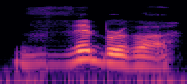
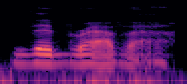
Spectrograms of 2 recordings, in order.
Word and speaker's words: Vibrava: have to be Rava, Vibrava. I think that's how phonetically it would be. But you're saying it Vibrava? Vibrava, Vibrava, because vibrations and like larva. Yeah, it's basically vibrations and larva.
